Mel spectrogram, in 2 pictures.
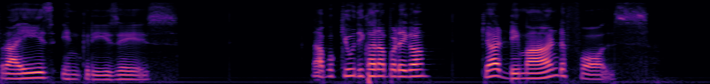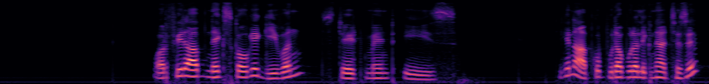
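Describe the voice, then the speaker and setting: A fairly high-voiced man teaches maths, coaxing his students along and checking that they follow. The sound is dull and lo-fi, close and dry. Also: animated, slow pace, long pauses, clear, resonant tone, dry recording. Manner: coaxing, keeps checking understanding with tag questions. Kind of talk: explaining lesson to students.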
